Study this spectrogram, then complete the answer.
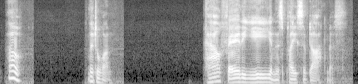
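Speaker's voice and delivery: faint, far-off half-whisper. Narrating to players, a voice heard on waking speaks: faint half-whisper. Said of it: "you hear a faint whisper on the wind".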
